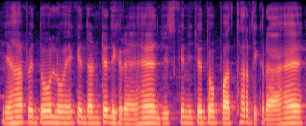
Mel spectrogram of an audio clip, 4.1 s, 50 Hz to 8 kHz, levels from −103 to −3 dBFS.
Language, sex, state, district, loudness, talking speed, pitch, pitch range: Hindi, male, Jharkhand, Garhwa, -18 LUFS, 235 wpm, 130 Hz, 125-135 Hz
